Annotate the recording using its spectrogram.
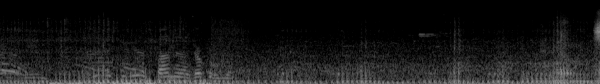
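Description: Trials motorcycle engine running as the bike climbs a section, with faint voices in the background.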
